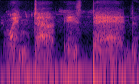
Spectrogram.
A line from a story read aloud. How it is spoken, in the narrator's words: whispered to her neighbor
